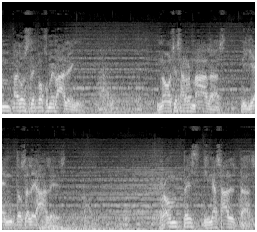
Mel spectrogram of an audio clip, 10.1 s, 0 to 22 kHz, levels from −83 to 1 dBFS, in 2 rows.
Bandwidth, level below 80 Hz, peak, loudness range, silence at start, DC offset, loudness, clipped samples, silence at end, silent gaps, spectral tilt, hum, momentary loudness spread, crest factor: 16 kHz; -26 dBFS; -2 dBFS; 3 LU; 0 s; under 0.1%; -14 LUFS; under 0.1%; 0 s; none; -6.5 dB/octave; none; 10 LU; 12 dB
